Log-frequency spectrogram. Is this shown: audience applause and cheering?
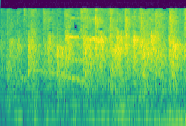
yes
